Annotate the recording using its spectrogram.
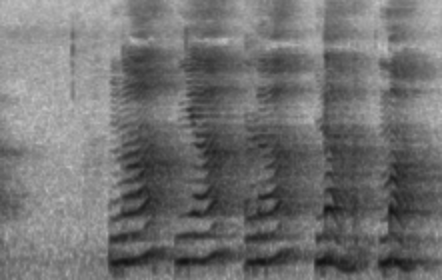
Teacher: The last letter in each Varga, Nga, Nya, Na, Na, Ma are Anunasika letters. That means there is nasal, your nose is used in pronouncing those letters. There is a nasal touch to those letters.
